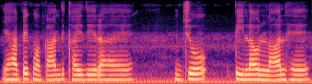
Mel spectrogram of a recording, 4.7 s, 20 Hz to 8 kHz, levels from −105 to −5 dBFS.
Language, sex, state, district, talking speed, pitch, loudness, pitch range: Hindi, female, Uttar Pradesh, Lalitpur, 165 wpm, 175 Hz, -16 LUFS, 170-180 Hz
